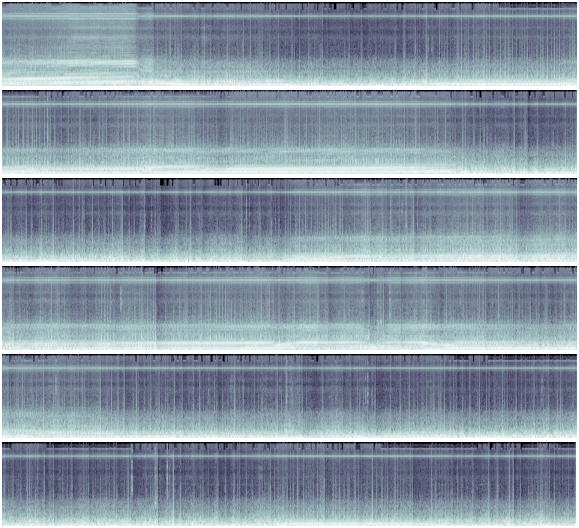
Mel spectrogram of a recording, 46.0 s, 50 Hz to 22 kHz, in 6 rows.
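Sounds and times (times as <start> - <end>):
vehicle engine revving under load: 18.5 - 38.8.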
